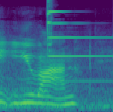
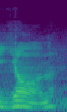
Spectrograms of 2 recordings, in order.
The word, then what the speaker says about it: yuan: I'm saying it right. I used to say it wrong. I've got to remember how to say it. Yeah, you see on the last series and the beginning of this series, we called it the yarn, and everyone in the comments has been saying, you've been saying it wrong.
